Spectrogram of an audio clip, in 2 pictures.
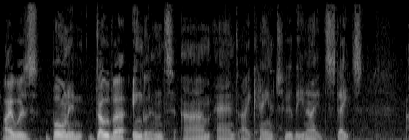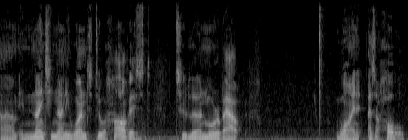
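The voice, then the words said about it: Non-American, English accent. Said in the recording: “Not a Sonoma County accent that you have.”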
